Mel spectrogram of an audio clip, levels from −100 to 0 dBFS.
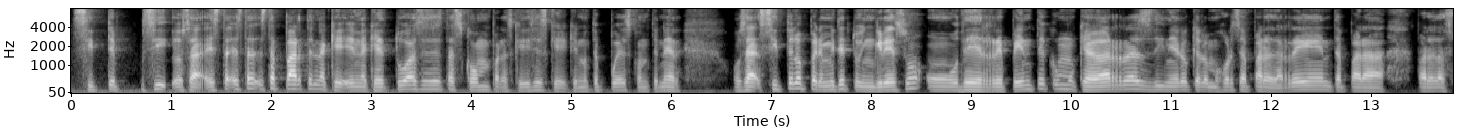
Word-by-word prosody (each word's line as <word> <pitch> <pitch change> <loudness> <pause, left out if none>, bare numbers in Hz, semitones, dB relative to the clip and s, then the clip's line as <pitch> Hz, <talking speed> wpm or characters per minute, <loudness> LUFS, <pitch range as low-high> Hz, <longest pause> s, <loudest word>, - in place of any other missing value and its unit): si - - +6
te - - -5 0.2
si, 300 -2 +6
o - - -2
sea, - - +5
esta - - +4
esta 460 - 0
esta - - +2
parte 165 0 +5
en 160 - -8
la 150 - 0
que 130 - -1
en 125 - -2
la 125 - -1
que 120 +1 0
tú 150 +4 -2
haces 145 -1 0
estas 145 -1 -2
compras, 130 -2 -6
que - - -10
dices 125 +2 -3
que 105 -3 -8
que - - -11
no 115 0 -11
te 125 - -9
puedes 125 +1 -6
contener, 115 +1 -5 0.5
o 110 - -11
sea, 135 +3 +6
¿sí 155 -4 +5
te 180 - -3
lo 185 -2 -1
permite 145 +3 0
tu 140 -3 -7
ingreso, 130 +9 +2
o 130 -1 -5
de 130 0 +2
repente 135 +7 -2
como 160 -2 -10
que 135 - -2
agarras 140 +2 +3
dinero 135 0 -6
que - - -4
a - - -6
lo 125 - -6
mejor, 120 +2 -9
sea 135 - -1
para 130 -3 -3
la 105 0 -4
renta, 140 +2 -2
para 110 -2 -2 0.3
para 115 -1 -5
las 110 -3 -4
130 Hz, 230 wpm, -22 LUFS, 120-145 Hz, 0.5 s, si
